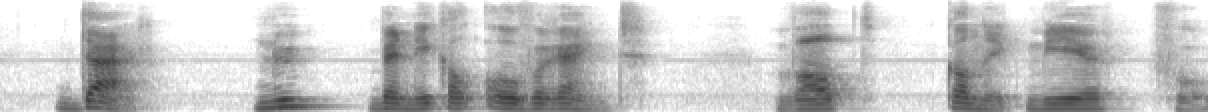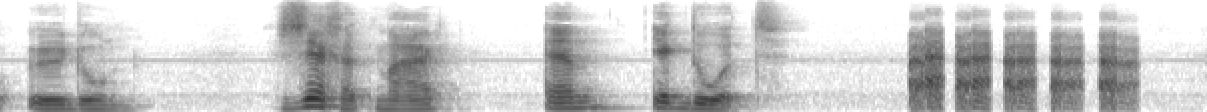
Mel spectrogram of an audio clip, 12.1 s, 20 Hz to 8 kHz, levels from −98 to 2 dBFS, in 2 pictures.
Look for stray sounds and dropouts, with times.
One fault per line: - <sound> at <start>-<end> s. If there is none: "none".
- laugh at 10.6-11.7 s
